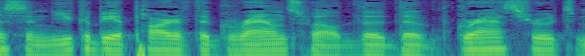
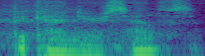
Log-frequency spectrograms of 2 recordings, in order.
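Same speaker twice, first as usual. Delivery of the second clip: NPR voice; 13 dB quieter than usual. Retold or imitated. Soft NPR sign-off continued.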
